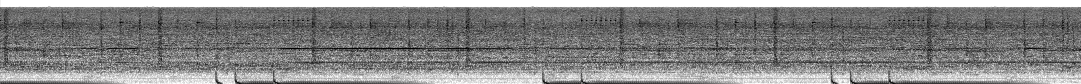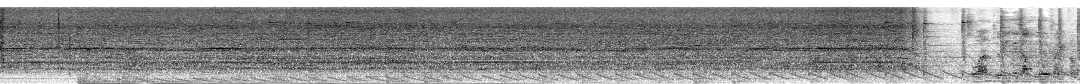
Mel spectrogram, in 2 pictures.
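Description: Compact ionic hair dryer blowing steadily, its motor giving a constant whine over the rush of air. A low rumble comes and goes during the first half.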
